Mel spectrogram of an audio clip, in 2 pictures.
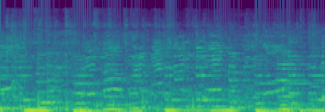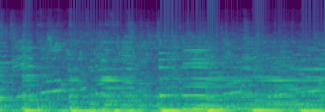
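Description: Country-style music with plucked guitar over a steady bass beat, with a voice over it.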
